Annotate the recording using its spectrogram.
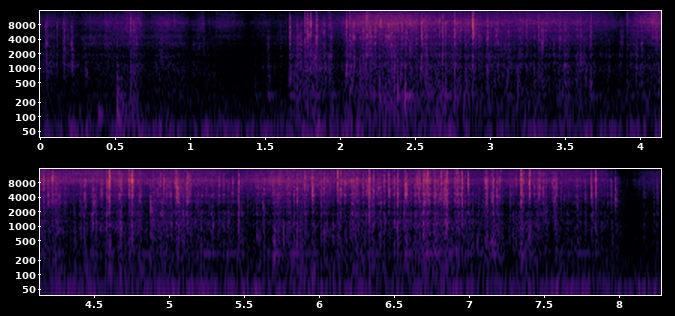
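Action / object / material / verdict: scrape / thin packing paper sheet / paper / none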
